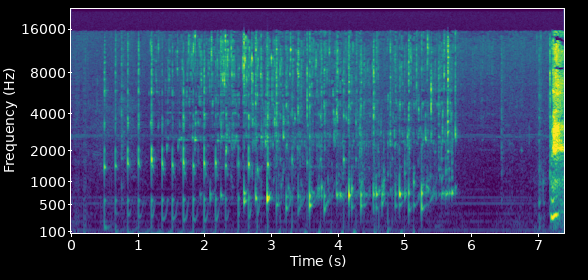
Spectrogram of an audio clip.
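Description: Cabernet Sauvignon wine glugs steadily into a glass for about five seconds, the rapid gurgling pulses rising in pitch as it fills, then stops, followed by a brief sharp sound at the end.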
